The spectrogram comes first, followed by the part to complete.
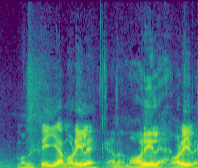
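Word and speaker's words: Montilla-Moriles: Y bien conocida, que es Montilla Morile. Montilla Morile. Claro, Morile. Morile. Claro, sin la S, ¿eh?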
